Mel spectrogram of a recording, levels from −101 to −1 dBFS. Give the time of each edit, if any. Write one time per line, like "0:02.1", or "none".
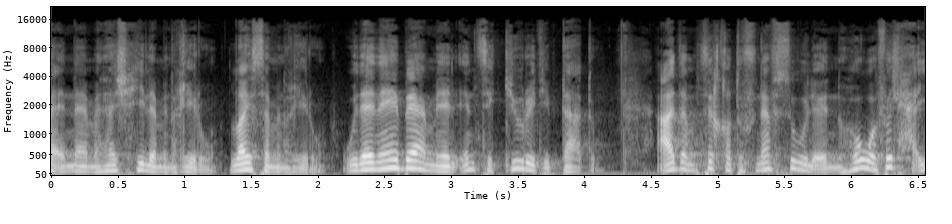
0:01.3
0:02.1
